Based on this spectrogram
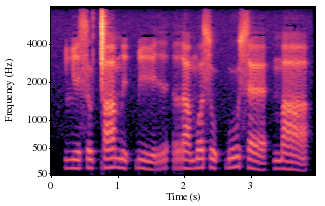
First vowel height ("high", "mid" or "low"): high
